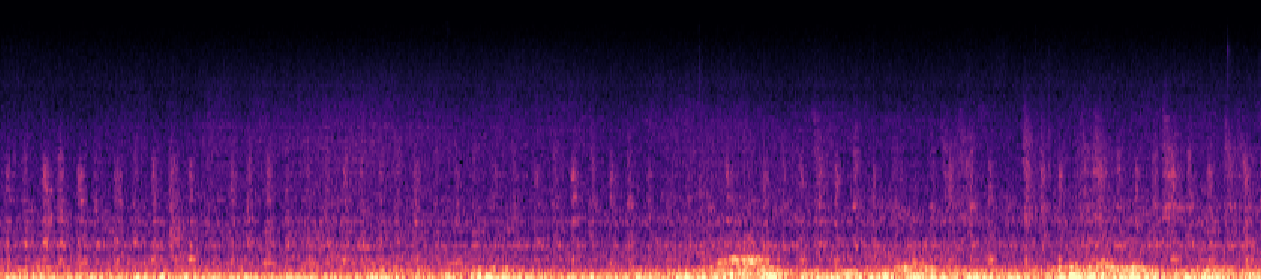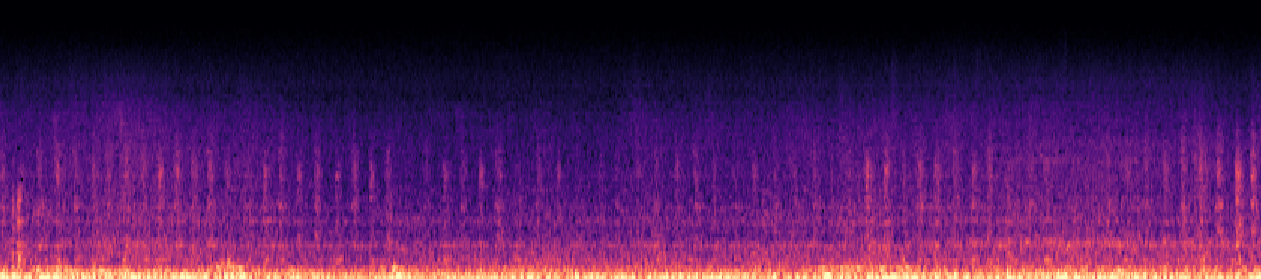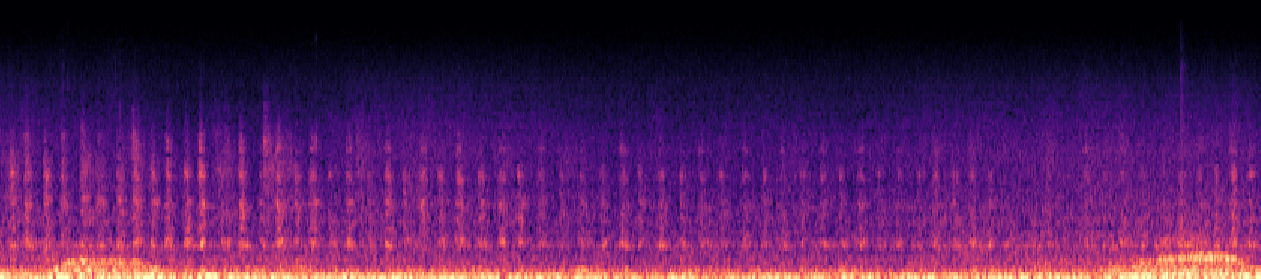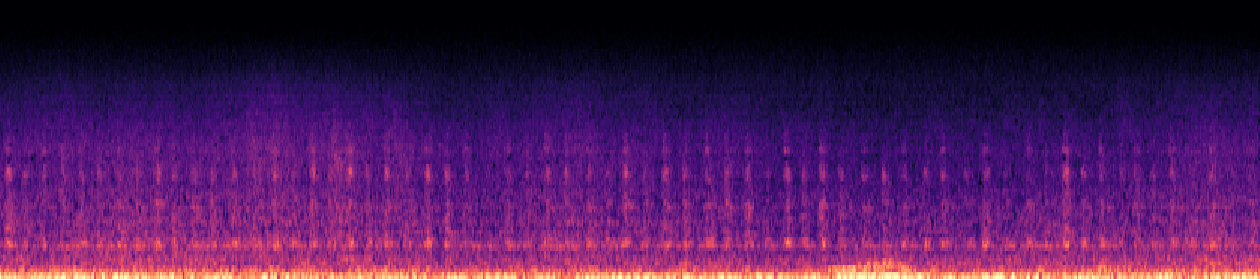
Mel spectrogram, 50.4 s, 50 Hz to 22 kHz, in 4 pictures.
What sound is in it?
Rumble of wind outside + dog pantings inside. Can be looped. Primo EM172 capsules in widscreens, FEL Microphone Amplifier BMA2, PCM-M10 recorder. Sanlucar de Barrameda (Cadiz province, Spain)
